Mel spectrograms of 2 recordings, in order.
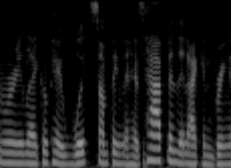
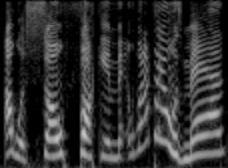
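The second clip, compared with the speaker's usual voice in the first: loud, heated retelling; real anger; 9 semitones higher, 10 dB louder than usual. Real, not acted. Ranting to friends about the pyramid scheme, loud and heated. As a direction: let the fury spill out. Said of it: "You sound mad right now".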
